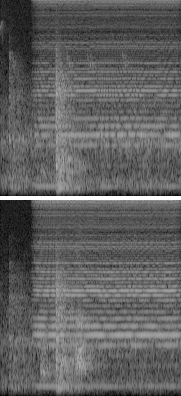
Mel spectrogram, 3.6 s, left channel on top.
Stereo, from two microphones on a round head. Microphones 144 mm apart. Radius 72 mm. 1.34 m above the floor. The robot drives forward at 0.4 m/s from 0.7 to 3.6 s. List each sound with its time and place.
0.2 s a microwave: 15° left (ahead or behind), 2 m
